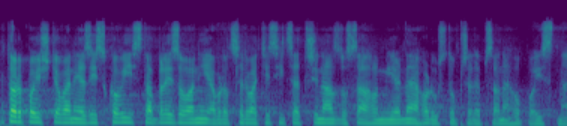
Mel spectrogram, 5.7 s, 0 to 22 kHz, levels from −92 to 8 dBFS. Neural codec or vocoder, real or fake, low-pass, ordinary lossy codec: none; real; 10.8 kHz; Opus, 32 kbps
